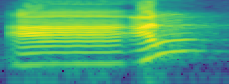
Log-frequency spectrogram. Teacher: 안 하면 아마 혀가 이하고 그러니까 여기 혀가 여기 부분 뒤에 잇몸 뒤에 가서 붙는 걸 느낄 수 있을 거야. 안 하면 혀가 잇몸 뒤에 이렇게 붙을 걸. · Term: 니은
